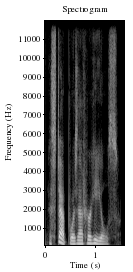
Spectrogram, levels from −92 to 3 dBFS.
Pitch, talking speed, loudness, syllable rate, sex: 180 Hz, 225 wpm, -20 LUFS, 4.6 syllables/s, female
